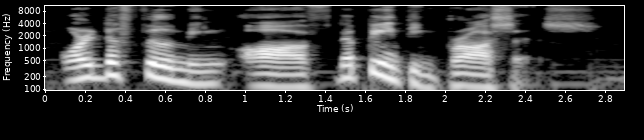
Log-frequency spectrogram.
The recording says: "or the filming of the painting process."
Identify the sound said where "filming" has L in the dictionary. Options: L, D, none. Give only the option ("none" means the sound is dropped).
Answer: L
